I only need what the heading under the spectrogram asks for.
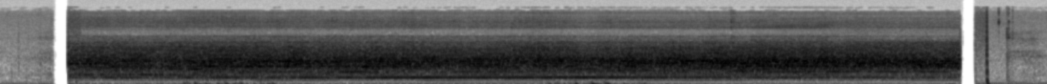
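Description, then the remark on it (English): A lawnmower engine runs with a loud, steady droning hum for about seven seconds, starting and stopping abruptly, with no one talking. “So, that was the sound of a lawnmower going, and uh, that sound reminds me of like summer because uh, a lot of the times, like, when I wake up, there's like a lot more going outside, but it only happens during summer.”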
